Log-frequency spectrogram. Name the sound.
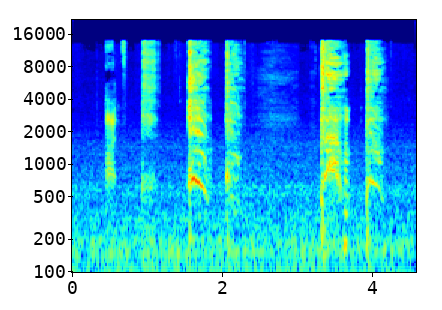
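throat clearing and coughing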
